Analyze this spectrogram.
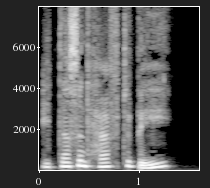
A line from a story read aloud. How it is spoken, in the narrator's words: she said in that thin voice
